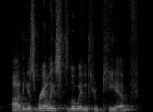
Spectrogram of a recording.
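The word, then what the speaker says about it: Kyiv: israelis flew in through kiev or kiev i guess they say we all now know a different pronunciation of that city based on um the hearings the trump hearings keep i think and i remember frank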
